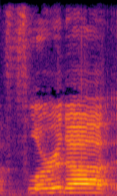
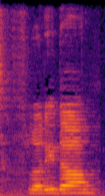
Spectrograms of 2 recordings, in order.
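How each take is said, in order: First: Slow, louder American Florida; American accent. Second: Slow Lebanese Florida; Lebanese accent. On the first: Announcing it to viewers, American accent. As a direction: draw out Florida in American English. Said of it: "How do we say states". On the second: Showing how Lebanon says it, Lebanese accent. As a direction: say Florida with a tapped R, slowly. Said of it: "it's Florida". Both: Shown as a demonstration.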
